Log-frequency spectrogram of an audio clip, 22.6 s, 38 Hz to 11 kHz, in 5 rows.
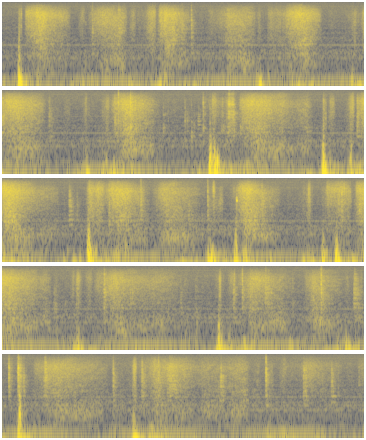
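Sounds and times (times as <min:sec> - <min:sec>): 
scuffs: 0:00.0 - 0:06.5, 0:07.1 - 0:09.5, 0:10.1 - 0:22.6.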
